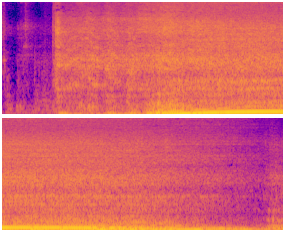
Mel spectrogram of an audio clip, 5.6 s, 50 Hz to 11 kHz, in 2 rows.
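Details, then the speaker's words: First start of an engine just fitted with a Chinese Motorcraft 2150 carburetor, choke not wired, battery on booster, in neutral: cranks, catches and runs lumpy and uneven, never settling; owner fears a rod as everything starts smoking. "That sounded bad. Hopefully that wasn't a rod."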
